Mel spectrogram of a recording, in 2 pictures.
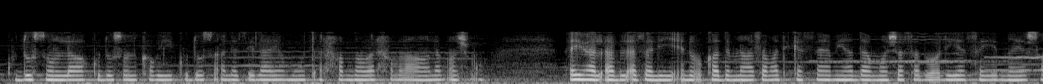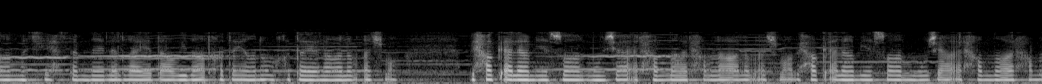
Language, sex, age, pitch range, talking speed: English, female, 20-39, 205-215 Hz, 135 wpm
